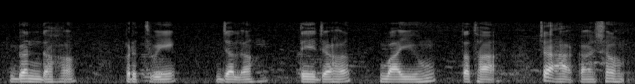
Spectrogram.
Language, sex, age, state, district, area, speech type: Sanskrit, male, 18-30, Madhya Pradesh, Chhindwara, rural, spontaneous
